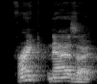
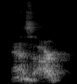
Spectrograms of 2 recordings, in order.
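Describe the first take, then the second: First: Said in the usual way. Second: Puzzled whisper. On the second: Real, not acted. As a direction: breathe the name in disbelief. Puzzled over odd name.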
